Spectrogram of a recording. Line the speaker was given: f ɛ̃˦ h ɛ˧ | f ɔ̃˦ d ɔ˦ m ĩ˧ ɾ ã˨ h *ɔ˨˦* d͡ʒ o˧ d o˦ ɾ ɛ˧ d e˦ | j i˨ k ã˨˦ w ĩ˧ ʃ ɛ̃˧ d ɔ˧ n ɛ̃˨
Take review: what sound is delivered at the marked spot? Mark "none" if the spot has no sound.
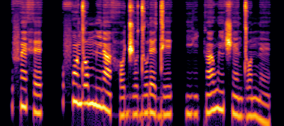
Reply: ɔ˨˦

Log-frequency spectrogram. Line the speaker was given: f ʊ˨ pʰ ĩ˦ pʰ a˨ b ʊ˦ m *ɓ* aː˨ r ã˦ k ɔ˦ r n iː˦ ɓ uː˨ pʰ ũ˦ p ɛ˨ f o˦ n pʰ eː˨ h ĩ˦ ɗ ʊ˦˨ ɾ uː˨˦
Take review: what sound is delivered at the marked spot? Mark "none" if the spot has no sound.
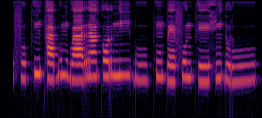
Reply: ɡʷ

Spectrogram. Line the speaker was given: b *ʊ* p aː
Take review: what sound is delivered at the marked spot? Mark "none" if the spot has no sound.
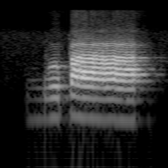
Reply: ʊ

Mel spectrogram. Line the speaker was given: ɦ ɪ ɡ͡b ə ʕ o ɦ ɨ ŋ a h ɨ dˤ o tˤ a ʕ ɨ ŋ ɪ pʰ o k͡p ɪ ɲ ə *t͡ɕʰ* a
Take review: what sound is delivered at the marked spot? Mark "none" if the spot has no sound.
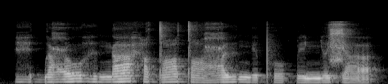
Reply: ɕ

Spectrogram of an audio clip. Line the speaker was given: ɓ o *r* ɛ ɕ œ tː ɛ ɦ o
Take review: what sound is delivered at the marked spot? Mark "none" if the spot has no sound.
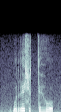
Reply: r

